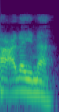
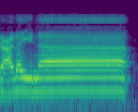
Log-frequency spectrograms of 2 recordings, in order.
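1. الألف الأخيرة مقصورة أكثر من اللازم. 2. الألف الأخيرة ممدودة أكثر من اللازم. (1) "ألا نقصر الألف" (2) "ولا نمدها نبالغ فيها أكثر من حركتين"

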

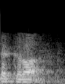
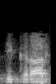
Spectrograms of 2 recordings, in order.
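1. المقطع الأول فيه الفتحة 'a'. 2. المقطع الأول فيه الكسرة 'i'. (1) "فتقول إيه تكرار" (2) "ولا تقول تكرار"

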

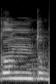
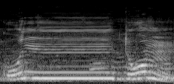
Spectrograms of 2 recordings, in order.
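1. المقطع الأول مستعجل ومختصر. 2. المقطع الأول يُعطى مدّه الكامل. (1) "ما تقوليش كنتم وتجري بسرعة عليها" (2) "قولي كنتم"

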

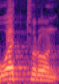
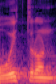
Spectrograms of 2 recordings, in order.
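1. الحركة الأولى هي صوت 'a' مفتوح. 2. الحركة الأولى هي صوت 'i' مغلق. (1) "يجوز فيها الفتح" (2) "والكسر"

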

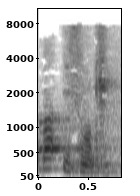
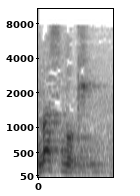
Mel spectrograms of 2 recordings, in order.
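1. Le deuxième mot commence séparément, avec sa propre voyelle. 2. Les deux mots se collent sans la voyelle initiale. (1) "tu dis pas Ma-Ismouk" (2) "tu dis Masmouk. Tu lis directement entre les deux mots"

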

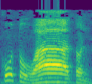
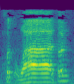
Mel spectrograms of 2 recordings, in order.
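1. Huruf t diikuti vokal u. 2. Huruf t langsung diikuti w, tanpa vokal. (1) "maka yang kedua di dhamma juga" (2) "tetap sukun huruf keduanya"

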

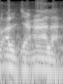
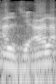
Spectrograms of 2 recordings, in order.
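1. Vokal setelah j adalah a. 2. Vokal setelah j adalah i. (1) "atau al-ja'alah" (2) "bisa dibaca al-ji'alah"

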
